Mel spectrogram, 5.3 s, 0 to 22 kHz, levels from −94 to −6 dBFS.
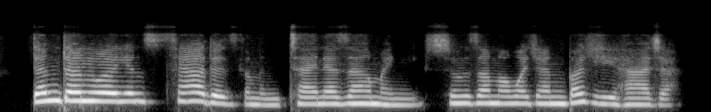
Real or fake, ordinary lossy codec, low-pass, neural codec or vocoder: fake; Opus, 24 kbps; 7.2 kHz; codec, 16 kHz, 0.5 kbps, X-Codec, HuBERT features, trained on balanced general audio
